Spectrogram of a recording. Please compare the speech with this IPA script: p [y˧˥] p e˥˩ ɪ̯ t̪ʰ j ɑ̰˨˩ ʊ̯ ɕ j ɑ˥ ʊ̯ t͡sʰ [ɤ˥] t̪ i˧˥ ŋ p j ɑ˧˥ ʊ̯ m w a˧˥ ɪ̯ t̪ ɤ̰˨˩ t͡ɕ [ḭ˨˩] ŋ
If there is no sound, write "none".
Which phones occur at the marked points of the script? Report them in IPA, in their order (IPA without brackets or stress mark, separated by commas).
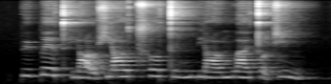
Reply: y˧˥, ɤ˥, i˥˩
